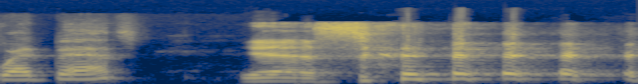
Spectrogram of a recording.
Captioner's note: laughter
